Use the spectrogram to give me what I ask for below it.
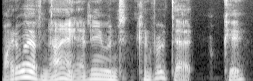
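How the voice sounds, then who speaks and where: A man with a gravelly edge talks to himself while he works, rambling and trailing off. He sounds tired from a long night of building a game. The sound is close and dry. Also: mid-range voice, animated, quick pace, mellow, dry recording. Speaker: indie game developer streaming his work. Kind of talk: thinking aloud while working.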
